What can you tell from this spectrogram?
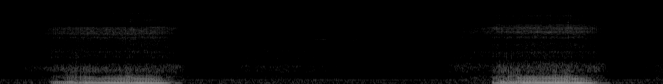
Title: snoring boy😁😁😁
